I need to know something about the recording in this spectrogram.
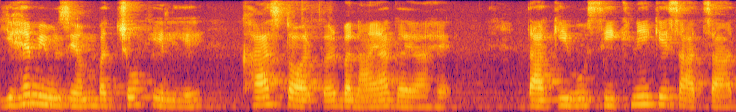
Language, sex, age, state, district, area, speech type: Urdu, female, 30-45, Delhi, South Delhi, urban, spontaneous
